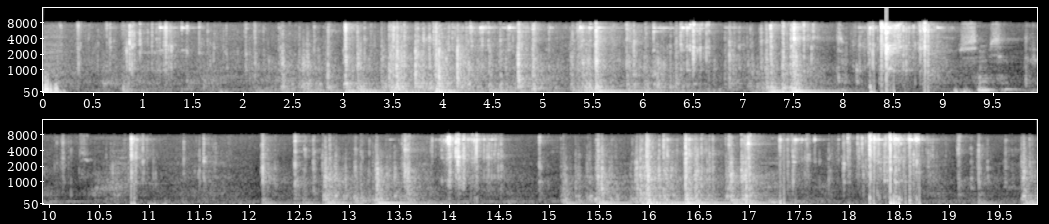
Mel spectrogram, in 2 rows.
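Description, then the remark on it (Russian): Keys jangle and clink repeatedly as someone fumbles a key, apparently the wrong one, against the lock of apartment 74, metallic rattles coming in uneven bursts, with no talking. “Так, а тут у нас она чуть левее, она 70, а, подожди, 74, мне кажется, ключ не тот дали, 73.”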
